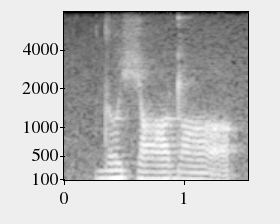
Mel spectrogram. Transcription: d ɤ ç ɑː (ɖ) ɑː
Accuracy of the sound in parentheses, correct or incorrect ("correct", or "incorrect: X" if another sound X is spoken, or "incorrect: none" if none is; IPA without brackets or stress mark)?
correct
